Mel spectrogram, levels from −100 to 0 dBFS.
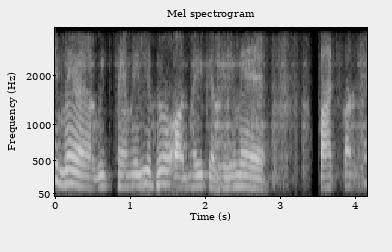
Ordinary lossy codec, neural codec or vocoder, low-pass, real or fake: none; codec, 16 kHz, 1.1 kbps, Voila-Tokenizer; 3.6 kHz; fake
